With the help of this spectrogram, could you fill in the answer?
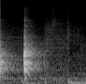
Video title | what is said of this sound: review AK 104 PMC B EL | Ça sonne plus plastique. Ah non, c'est en métal.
